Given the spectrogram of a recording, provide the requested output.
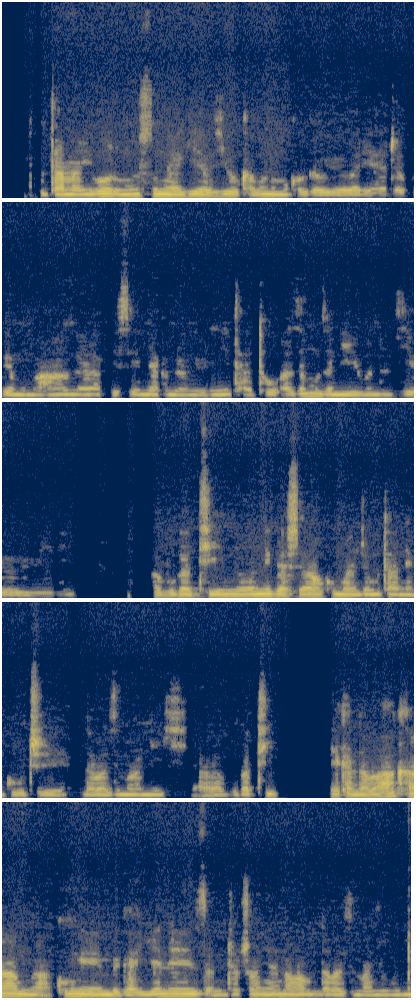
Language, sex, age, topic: Rundi, male, 18-24, agriculture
